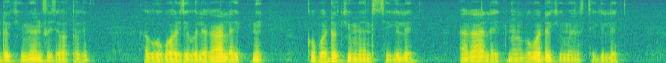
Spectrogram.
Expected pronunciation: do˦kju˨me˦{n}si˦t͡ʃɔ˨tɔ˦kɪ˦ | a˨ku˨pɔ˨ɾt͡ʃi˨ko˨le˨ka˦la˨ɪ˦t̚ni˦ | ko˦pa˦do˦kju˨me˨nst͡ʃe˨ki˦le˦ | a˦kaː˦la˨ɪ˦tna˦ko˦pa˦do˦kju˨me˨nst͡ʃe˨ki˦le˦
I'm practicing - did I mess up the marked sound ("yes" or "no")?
no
